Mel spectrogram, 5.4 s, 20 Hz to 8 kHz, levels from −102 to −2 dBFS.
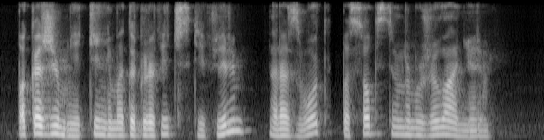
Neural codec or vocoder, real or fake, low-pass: autoencoder, 22.05 kHz, a latent of 192 numbers a frame, VITS, trained on one speaker; fake; 7.2 kHz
